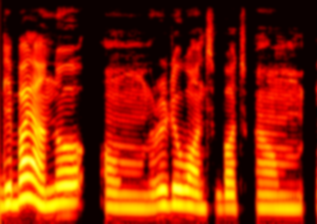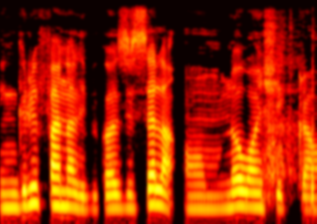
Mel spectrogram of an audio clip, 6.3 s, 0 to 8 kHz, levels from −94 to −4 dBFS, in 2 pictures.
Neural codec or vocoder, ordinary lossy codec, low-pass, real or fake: none; none; 7.2 kHz; real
